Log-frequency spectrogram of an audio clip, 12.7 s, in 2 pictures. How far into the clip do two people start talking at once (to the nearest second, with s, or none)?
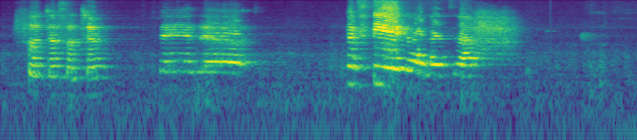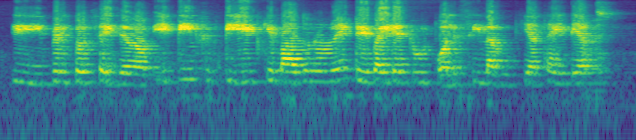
none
